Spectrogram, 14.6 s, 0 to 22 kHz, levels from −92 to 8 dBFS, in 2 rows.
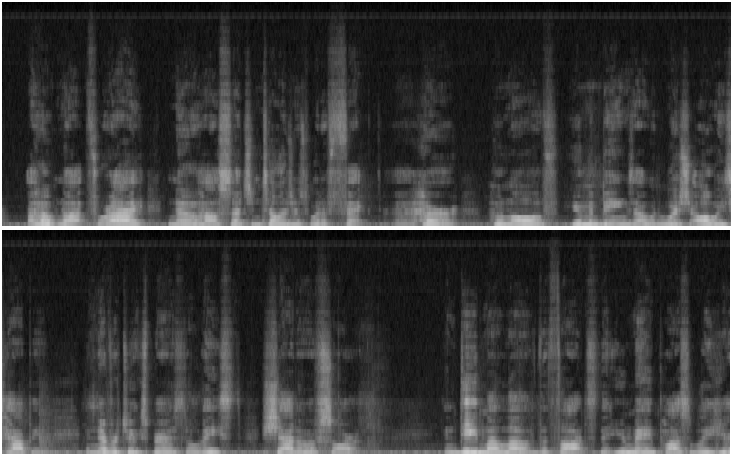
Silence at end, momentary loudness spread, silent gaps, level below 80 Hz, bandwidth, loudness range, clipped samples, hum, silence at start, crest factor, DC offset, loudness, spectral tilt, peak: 0 s; 13 LU; none; -40 dBFS; 18 kHz; 4 LU; under 0.1%; none; 0 s; 20 dB; under 0.1%; -24 LUFS; -6 dB/octave; -4 dBFS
